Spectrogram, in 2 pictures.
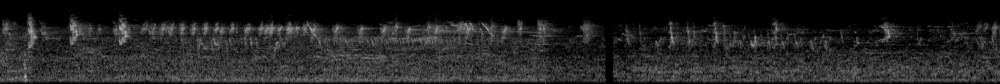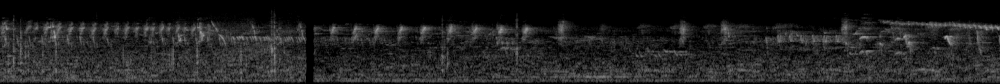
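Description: Tawny grassbird calling: fast runs of high chirping notes, broken twice by brief dropouts, and near the end a long whistled note that slides steadily down in pitch.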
